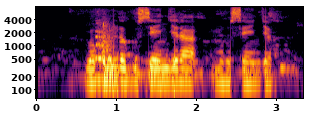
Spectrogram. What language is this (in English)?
Kinyarwanda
